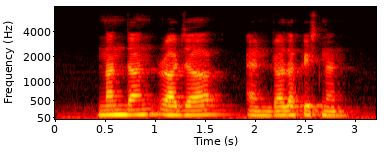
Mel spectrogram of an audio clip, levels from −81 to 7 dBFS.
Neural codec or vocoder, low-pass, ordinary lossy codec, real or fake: none; 7.2 kHz; none; real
